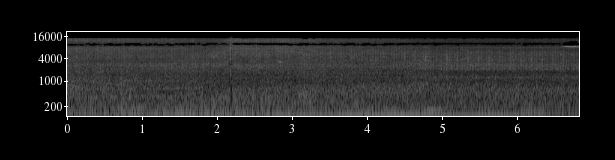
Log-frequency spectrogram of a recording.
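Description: Vehicle engine running with a steady low hum that grows louder a few seconds in and drops away near the end.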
